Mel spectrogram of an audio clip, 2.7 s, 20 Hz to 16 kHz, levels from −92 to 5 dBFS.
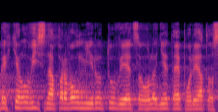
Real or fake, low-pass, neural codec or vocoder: real; 7.2 kHz; none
